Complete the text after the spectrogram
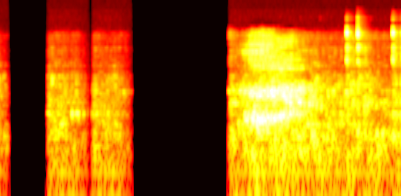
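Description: An elderly man yawns loudly close by.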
